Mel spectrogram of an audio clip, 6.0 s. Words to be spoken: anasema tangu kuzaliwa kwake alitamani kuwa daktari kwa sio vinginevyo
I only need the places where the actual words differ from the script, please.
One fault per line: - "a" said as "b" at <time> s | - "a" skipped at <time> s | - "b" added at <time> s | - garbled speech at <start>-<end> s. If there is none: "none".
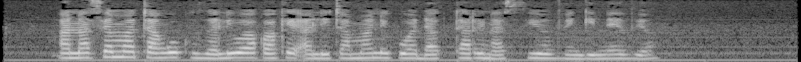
- "kwa" said as "na" at 3.6 s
